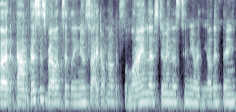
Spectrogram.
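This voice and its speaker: The speaker talks at a very fast pace with fairly even intonation. The voice is somewhat breathy. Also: woman, fairly low pitch for a woman. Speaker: participant with Parkinson's asking a question. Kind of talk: question in online class Q&A. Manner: slurred speech at times; halting.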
